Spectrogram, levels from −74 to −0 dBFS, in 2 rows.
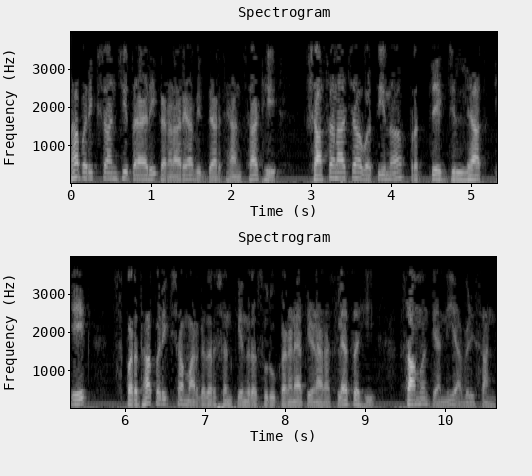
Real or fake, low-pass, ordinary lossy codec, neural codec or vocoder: real; 3.6 kHz; none; none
